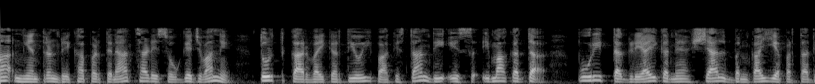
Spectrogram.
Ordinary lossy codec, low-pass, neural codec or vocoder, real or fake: none; 5.4 kHz; none; real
